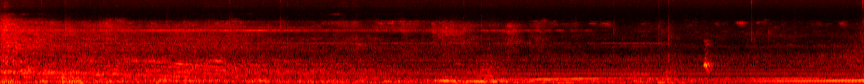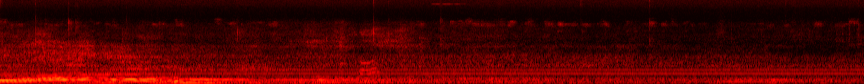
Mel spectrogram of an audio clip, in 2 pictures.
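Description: A bus engine rumbles and whines, rising and falling in pitch.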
